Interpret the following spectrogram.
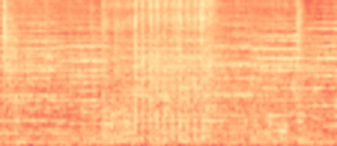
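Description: Theme music with a burst of rapid automatic gunfire mixed in, starting about a second in and lasting about a second and a half.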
